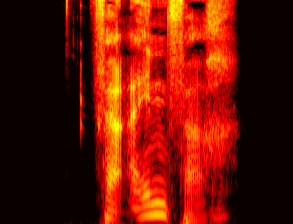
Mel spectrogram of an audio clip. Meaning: singular imperative of vereinfachen
- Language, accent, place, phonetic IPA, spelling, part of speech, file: German, Germany, Berlin, [fɛɐ̯ˈʔaɪ̯nfax], vereinfach, verb, De-vereinfach.ogg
